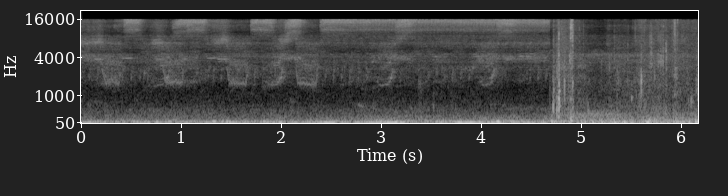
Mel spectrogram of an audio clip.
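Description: Birds chirping in woodland, short calls repeated over a low rumble of wind. A louder rustling takes over near the end.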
